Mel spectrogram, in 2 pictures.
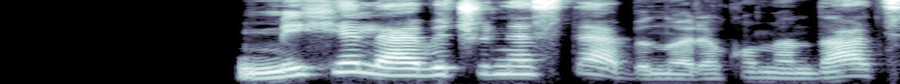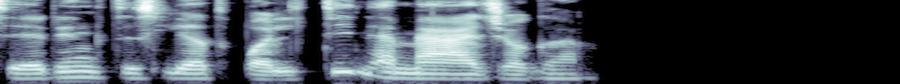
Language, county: Lithuanian, Kaunas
